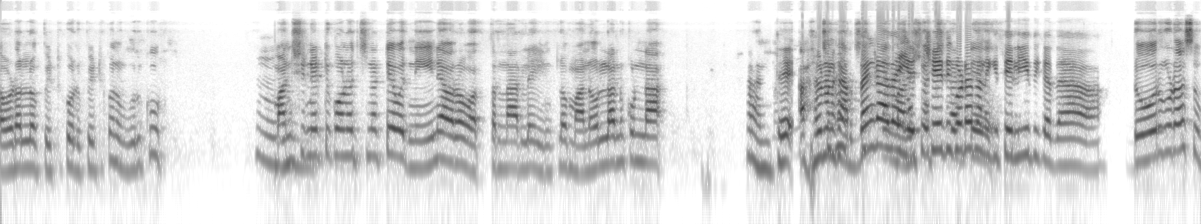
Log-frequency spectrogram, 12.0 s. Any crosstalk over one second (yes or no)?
yes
